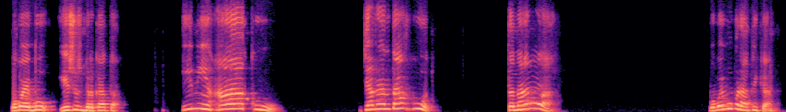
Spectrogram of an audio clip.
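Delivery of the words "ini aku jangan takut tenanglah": slow, high calls, spaced apart; calling out reassurance. Acted. Jesus makes himself known to disciples, calling out reassurance. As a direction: draw out each high phrase as a call.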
